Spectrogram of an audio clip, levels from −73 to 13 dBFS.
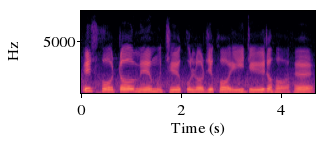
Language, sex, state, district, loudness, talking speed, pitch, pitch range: Hindi, female, Madhya Pradesh, Katni, -15 LUFS, 115 wpm, 200 Hz, 180-210 Hz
